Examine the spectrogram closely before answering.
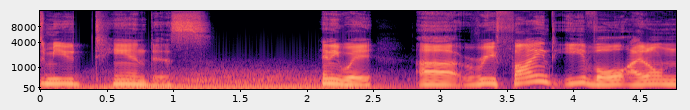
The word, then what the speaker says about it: Mutandus: I think I was saying it wrong for the last few episodes. I believe it's Mutandus.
